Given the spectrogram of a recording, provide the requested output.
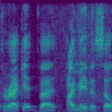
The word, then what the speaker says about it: Rechot: How do I pronounce my name? I go with Wreckit, but I made this so long ago.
